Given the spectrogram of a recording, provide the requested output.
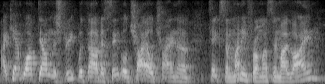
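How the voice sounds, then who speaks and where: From a hotel room, a man from New Orleans vlogs a live travel update, his voice on the high side and his pace normal. He rambles bluntly and swears, and the echoey room carries faint ambience plus a little hiss or hum.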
